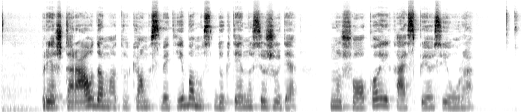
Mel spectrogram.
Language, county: Lithuanian, Vilnius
